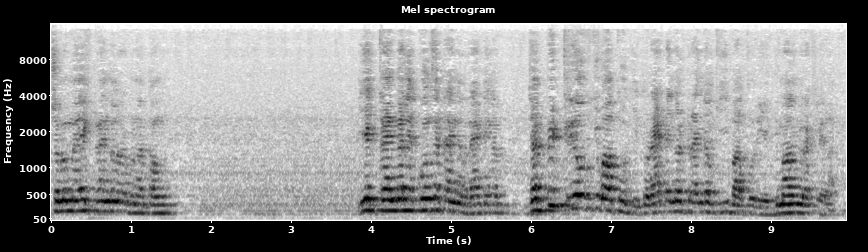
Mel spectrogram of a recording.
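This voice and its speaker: At a board, a man teaches a school maths lesson step by step, repeating phrases and frequently checking that students are following. His voice sits high with a darkish tone, brisk but with frequent pauses. It was recorded from a distance in an echoey room, with faint hiss.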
